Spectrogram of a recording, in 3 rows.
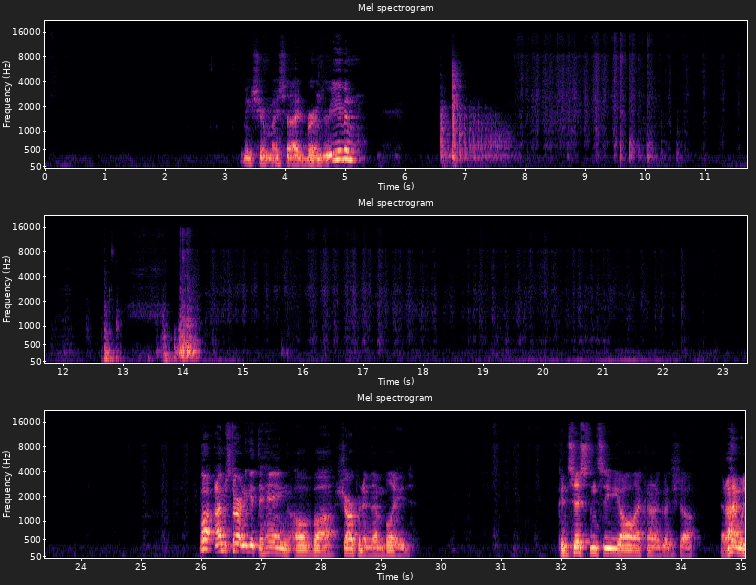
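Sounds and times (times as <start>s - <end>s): loud knocks: 6.6s - 7.4s.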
